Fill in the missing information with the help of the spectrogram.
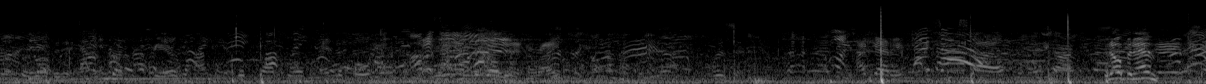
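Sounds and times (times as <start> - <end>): soccer ball being kicked: 8.6 - 9.0.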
